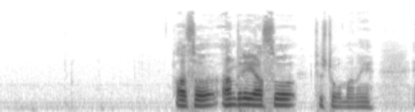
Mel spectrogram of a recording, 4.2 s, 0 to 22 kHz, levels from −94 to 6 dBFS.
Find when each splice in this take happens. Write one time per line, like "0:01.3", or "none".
0:01.7
0:03.0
